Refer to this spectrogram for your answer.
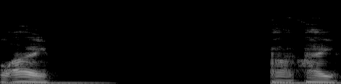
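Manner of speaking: hushed whispering voice. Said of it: "he's kinda whispering to y'all".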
